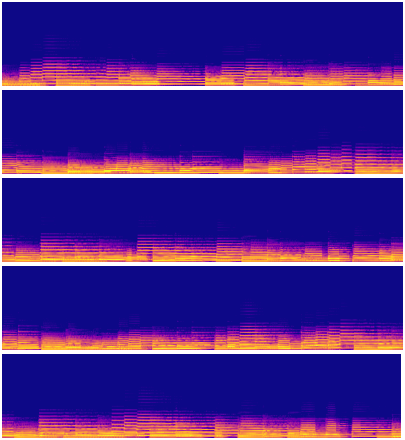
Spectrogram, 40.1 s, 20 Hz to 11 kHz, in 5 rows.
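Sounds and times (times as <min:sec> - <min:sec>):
synthesizer bass line: 0:00.0 - 0:03.3, 0:04.1 - 0:40.0
synthesizer chords and melody: 0:00.0 - 0:40.0.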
